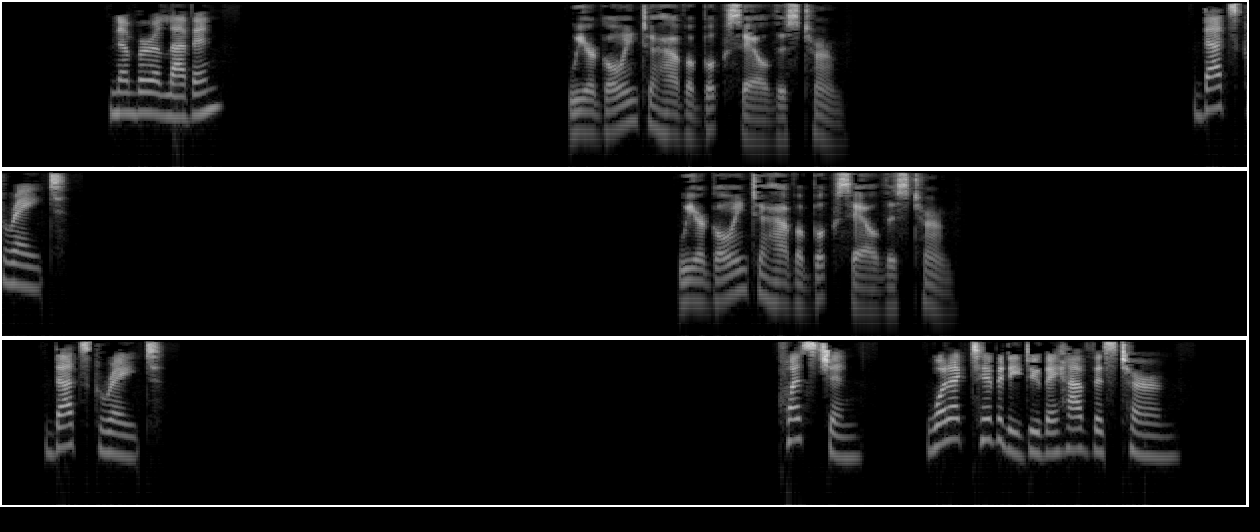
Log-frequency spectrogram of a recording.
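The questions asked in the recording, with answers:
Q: What activity do they have this term?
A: A book sale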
